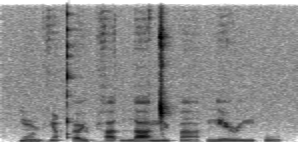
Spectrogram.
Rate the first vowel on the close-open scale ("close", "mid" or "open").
close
